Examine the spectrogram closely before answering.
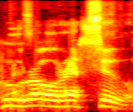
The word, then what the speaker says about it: puroresu: Puroresu.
